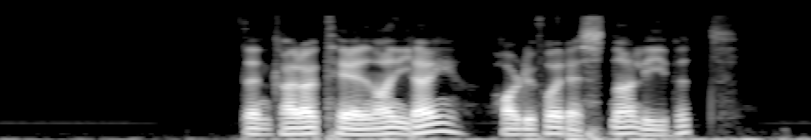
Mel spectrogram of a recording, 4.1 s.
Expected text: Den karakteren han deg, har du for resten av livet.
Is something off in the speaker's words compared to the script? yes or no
no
